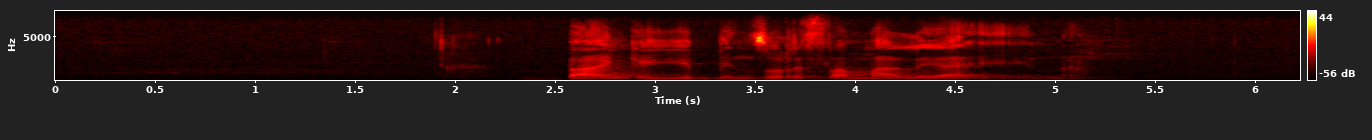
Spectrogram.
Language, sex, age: Tsonga, male, 22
